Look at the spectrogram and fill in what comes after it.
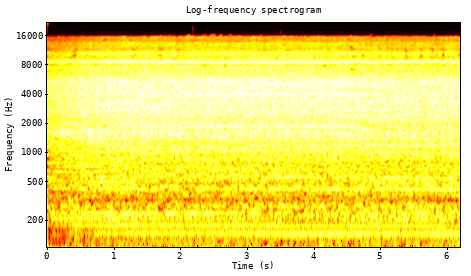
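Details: VW MK5 Golf 1.4 TSI twin-charged, first start-up after water pump and supercharger clutch replacement, coolant being filled and checked for leaks, not yet warm: smooth, even idle with a steady low rumble, no knocks, ticks or misses; sounds good, check engine light on.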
